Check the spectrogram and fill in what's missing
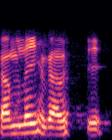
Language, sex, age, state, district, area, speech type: Hindi, male, 18-30, Bihar, Samastipur, rural, conversation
